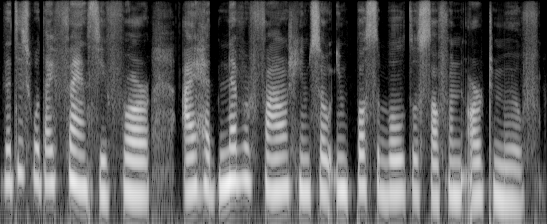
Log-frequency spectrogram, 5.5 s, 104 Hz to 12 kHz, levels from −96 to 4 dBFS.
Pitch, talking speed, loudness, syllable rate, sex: 215 Hz, 195 wpm, -17 LUFS, 4.8 syllables/s, female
